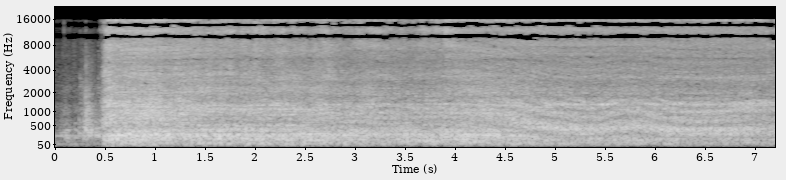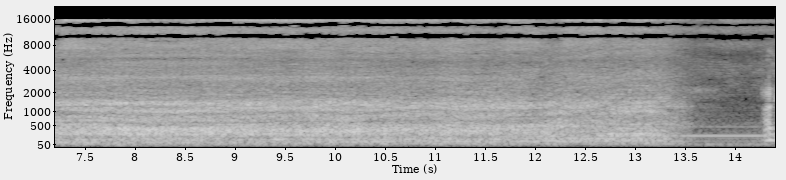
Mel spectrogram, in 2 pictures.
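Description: Long-wand propane torch burning with a steady rushing noise as its flame chars the bare wood of a table. It comes on suddenly about half a second in and cuts off shortly before the end.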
